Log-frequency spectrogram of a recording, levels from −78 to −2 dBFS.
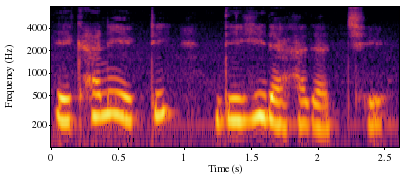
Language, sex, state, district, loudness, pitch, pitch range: Bengali, female, West Bengal, Cooch Behar, -17 LUFS, 230 Hz, 210-260 Hz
